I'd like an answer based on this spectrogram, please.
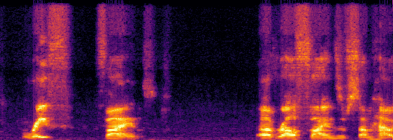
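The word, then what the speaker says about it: Ralph Fiennes: need to reiterate that that's Ralph fines who thinks his name is pronounced wraith Rafe Vines uh Ralph finds of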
